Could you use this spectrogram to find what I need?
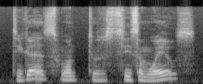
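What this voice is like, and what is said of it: Thick put-on French accent. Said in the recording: “in a thick French accent”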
